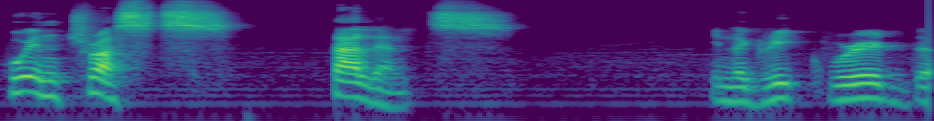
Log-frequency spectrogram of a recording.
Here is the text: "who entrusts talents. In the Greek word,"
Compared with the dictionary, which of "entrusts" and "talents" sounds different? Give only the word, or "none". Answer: none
